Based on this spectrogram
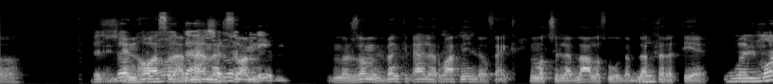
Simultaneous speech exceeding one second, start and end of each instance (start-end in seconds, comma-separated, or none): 0.9-2.7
